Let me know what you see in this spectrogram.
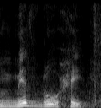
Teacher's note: نون ساکن کو درمیان سے ہم ظاہر ہے کہ اس کی آواز نہیں آئے گی، را کی آواز کو ادا کیا جائے گا ، نون ساکن کو ہم نے را کے ساتھ ملایا، تو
